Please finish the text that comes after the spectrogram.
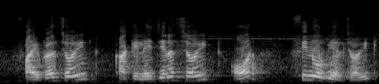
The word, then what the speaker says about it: synovial: कुछ लोग सिनोवियल joint को साइनोवियल जॉइंट भी पढ़ते हैं। वैसे जो करेक्ट प्रोनाउंसिएशन है दोस्तों वो सिनोवियल ही है, लेकिन अगर आप साइनोवियल पढ़ लेते हैं तो इसमें आपको कोई प्रॉब्लम नहीं होने वाली है। दोनों ही एक्सेप्टेबल हैं, सिर्फ आपको समझ में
